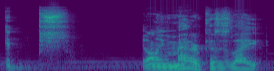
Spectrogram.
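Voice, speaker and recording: A man ranting on a stream, his speech animated, profane and full of rhetorical questions. His voice sits at an ordinary pitch. Soft music plays underneath. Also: a little fast. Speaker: streamer reacting to a video. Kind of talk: casual stream commentary.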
